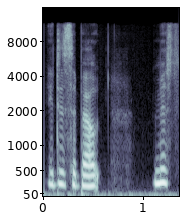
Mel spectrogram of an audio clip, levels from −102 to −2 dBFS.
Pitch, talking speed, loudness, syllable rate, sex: 230 Hz, 130 wpm, -17 LUFS, 6.8 syllables/s, female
